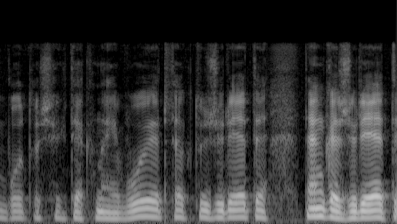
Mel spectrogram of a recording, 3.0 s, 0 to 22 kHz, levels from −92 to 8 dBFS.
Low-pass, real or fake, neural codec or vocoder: 9.9 kHz; fake; vocoder, 22.05 kHz, 80 mel bands, Vocos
